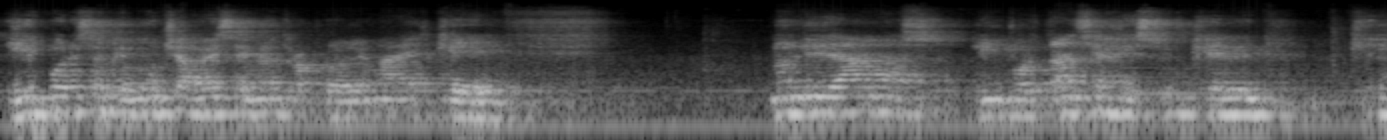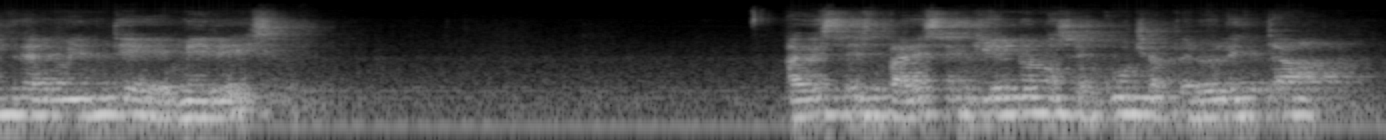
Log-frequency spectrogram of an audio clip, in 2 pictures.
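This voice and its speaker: A man pastor preaching a sermon, telling the story with dramatic pauses and questions to the audience. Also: a little high, flat delivery, darkish tone, a little hiss or hum. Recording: echoey hall from far off.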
